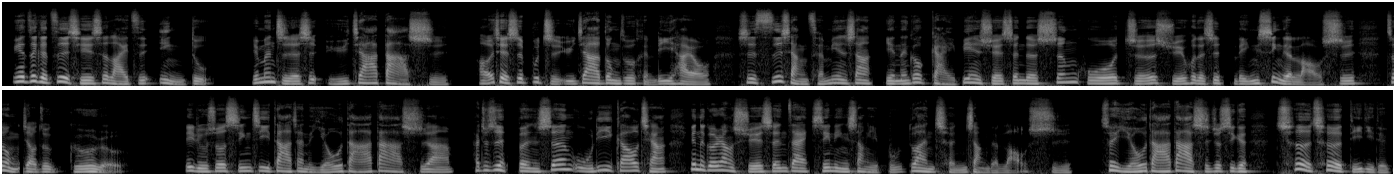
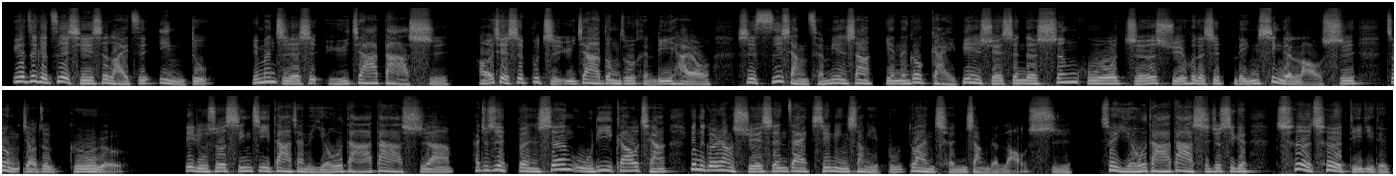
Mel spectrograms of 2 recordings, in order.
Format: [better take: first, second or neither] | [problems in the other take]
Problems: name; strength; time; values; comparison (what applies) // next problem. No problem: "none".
first | distortion; slight; 10 dB below the speech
